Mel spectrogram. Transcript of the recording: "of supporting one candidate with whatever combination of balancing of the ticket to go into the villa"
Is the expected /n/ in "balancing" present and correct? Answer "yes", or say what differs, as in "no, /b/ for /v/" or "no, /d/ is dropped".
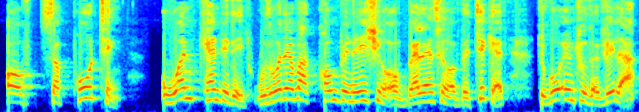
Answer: yes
